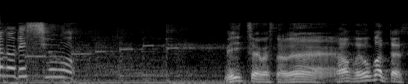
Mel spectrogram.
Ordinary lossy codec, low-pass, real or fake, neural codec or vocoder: none; 7.2 kHz; fake; codec, 44.1 kHz, 7.8 kbps, Pupu-Codec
